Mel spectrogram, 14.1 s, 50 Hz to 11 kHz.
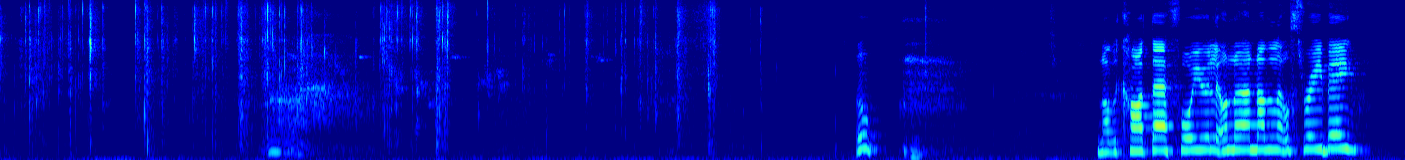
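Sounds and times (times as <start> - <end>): foil wrapper crinkling and tearing: 0.0 - 7.8.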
